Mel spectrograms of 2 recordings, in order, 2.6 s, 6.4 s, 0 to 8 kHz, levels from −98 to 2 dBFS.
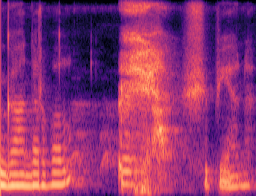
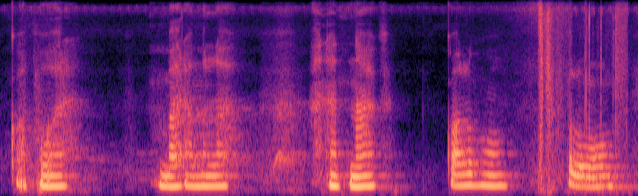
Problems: background sounds at intervals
